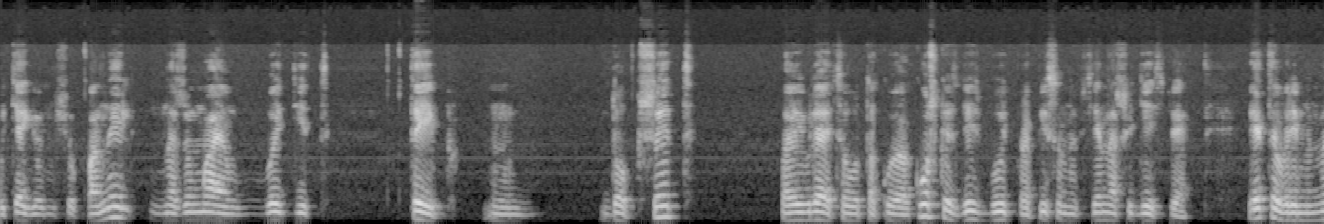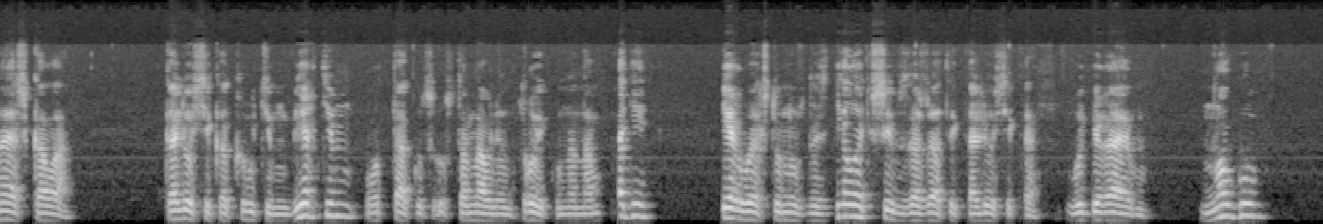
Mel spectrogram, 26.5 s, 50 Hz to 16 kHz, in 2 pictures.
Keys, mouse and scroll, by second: 3.8 click, 11.7-12.9 scroll up 1, 14.3 middle click, 14.3-14.8 scroll up 1, 18.2 KP_3, 20.6-22.4 scroll up 2, 22.4 shift+middle click, 24.8 middle click.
